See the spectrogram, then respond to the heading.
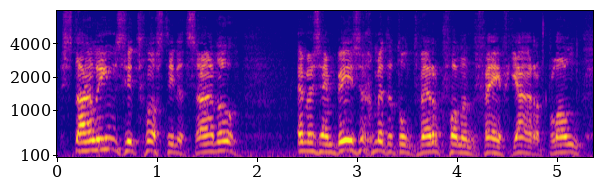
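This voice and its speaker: An actor playing an evasive, courteous Soviet envoy in a 1970s radio drama, formal and polite. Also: male voice, a little high, moderate pace, a bit bright, slightly rough. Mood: firm.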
